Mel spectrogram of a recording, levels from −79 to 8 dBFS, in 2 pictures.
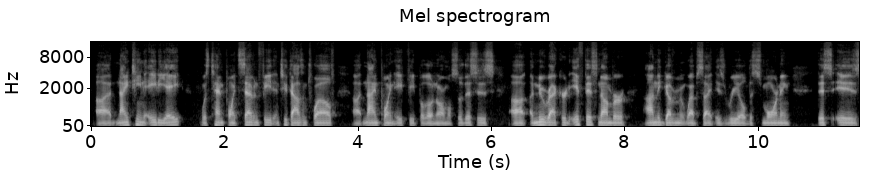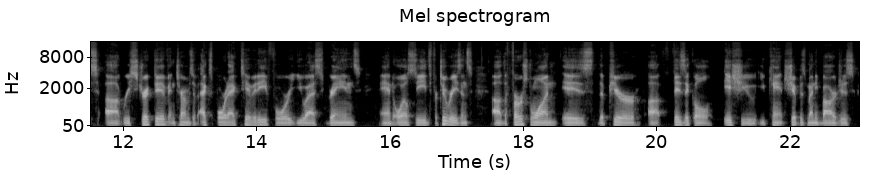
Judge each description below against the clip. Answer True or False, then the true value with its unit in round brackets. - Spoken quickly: False (175 wpm)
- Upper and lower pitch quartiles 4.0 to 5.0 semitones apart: False (2.4 semitones)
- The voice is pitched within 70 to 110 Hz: True (90 Hz)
